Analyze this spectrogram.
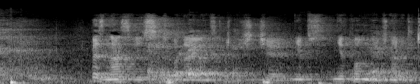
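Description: A man reads out through a microphone and loudspeaker.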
